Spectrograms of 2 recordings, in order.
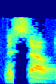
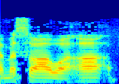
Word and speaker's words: Misawa: Misawa. – Yeah, Misawa.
